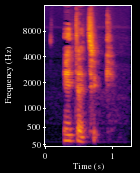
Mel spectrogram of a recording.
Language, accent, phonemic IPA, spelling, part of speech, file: French, Canada, /e.ta.tik/, étatiques, adjective, LL-Q150 (fra)-étatiques.wav
- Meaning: plural of étatique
